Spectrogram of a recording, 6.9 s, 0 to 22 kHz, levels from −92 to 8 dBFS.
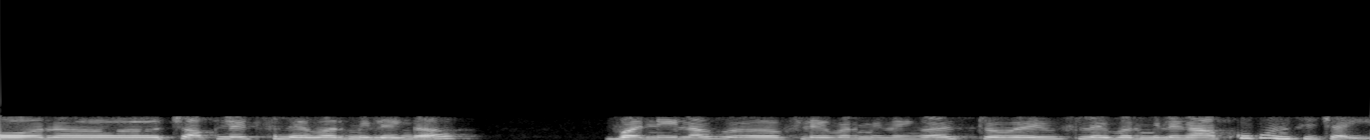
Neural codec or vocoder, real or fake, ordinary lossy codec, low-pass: none; real; none; 3.6 kHz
